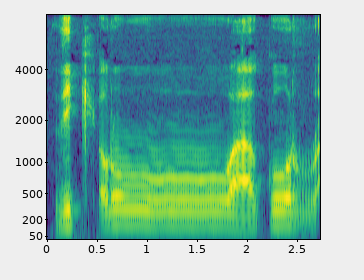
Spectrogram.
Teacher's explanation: Bunyi tanwinnya dimasukkan ke huruf wau. Kita baca zikru. Jangan dibaca zikrun. Jangan. Tapi dibaca zikru begitu bunyi tanwinnya masuk ke huruf wau kemudian didengungkan. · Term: idgham bighunah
